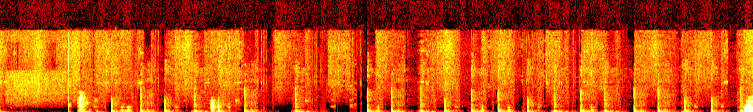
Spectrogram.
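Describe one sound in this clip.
Footsteps thud steadily on soft ground.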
